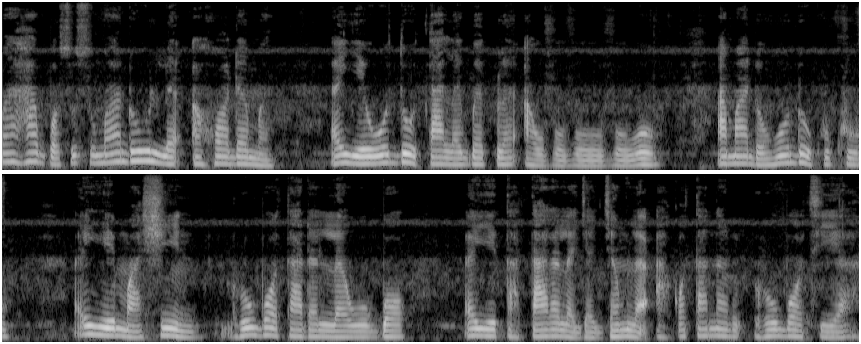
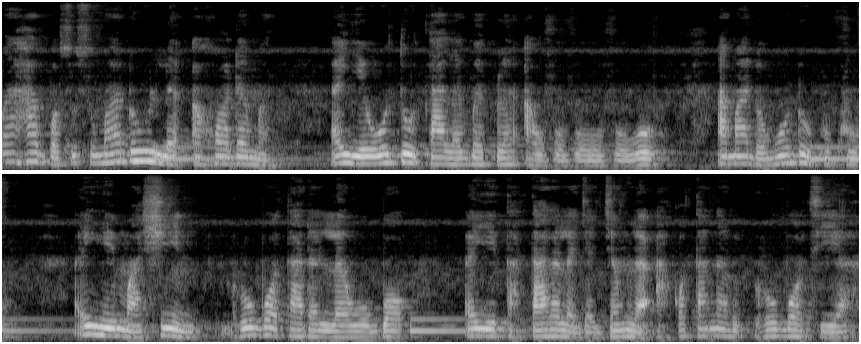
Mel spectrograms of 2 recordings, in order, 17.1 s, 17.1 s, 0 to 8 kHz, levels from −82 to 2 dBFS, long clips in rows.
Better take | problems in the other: first | background sound (Piano); 14 dB below the speech // room echo; dies away in 0.6 s

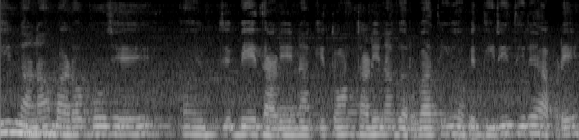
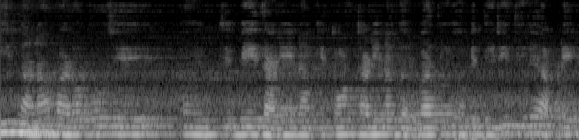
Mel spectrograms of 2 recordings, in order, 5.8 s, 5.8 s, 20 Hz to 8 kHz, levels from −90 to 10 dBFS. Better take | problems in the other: first | room echo; dies away in 2.1 s

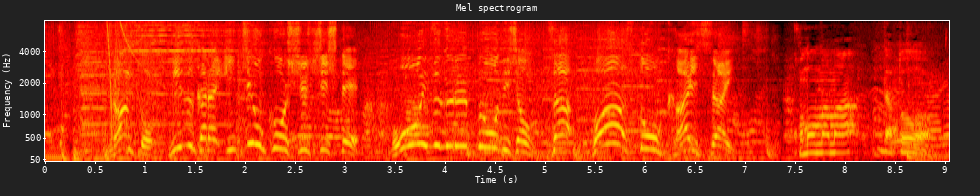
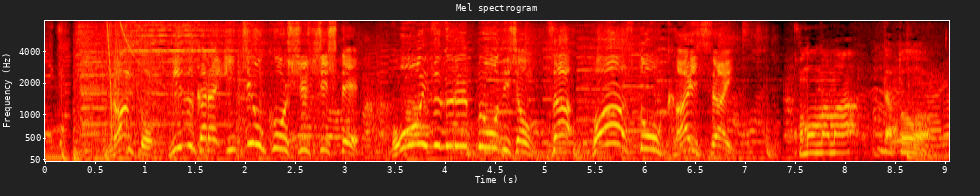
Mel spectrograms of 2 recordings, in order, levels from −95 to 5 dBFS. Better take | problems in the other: second | background sound (Mechanisms); 19 dB below the speech

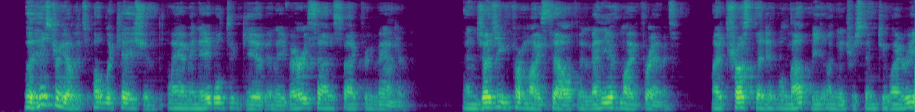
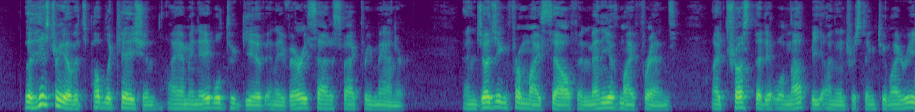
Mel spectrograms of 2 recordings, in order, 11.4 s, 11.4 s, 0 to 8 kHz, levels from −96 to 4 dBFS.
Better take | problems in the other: second | noise reduction (neural mask model DeepFilterNet 3)

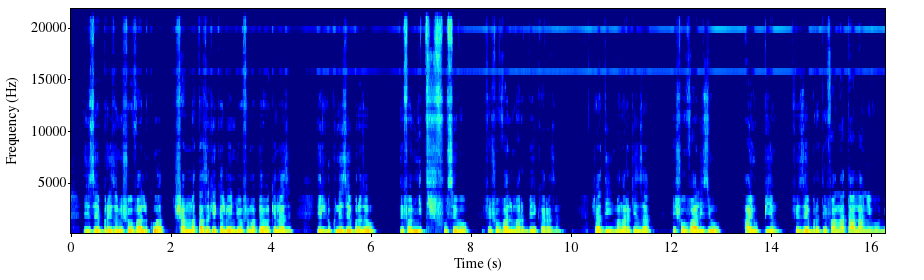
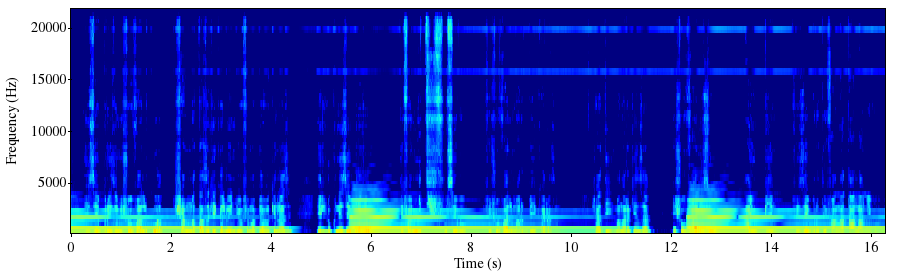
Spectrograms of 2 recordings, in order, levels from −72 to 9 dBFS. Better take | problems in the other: first | background sound (Wind instrument, woodwind instrument); 1 dB above the speech

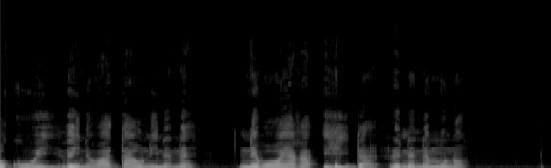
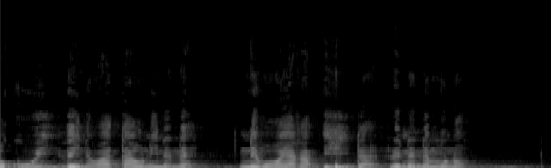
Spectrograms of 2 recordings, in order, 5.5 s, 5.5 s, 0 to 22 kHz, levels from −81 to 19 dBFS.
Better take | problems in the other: first | room echo; dies away in 1.2 s

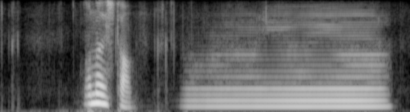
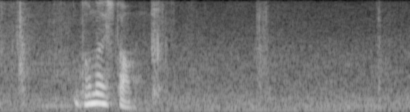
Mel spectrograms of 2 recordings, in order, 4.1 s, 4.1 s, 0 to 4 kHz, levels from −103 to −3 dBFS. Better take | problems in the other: second | noise reduction (neural separator model SepFormer WHAM!)

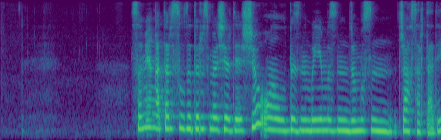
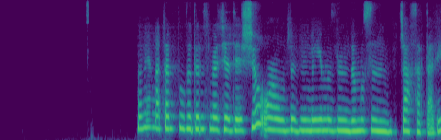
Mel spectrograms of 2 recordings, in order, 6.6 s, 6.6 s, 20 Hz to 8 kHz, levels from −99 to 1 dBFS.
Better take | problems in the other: first | noise reduction (neural mask model DeepFilterNet 3)

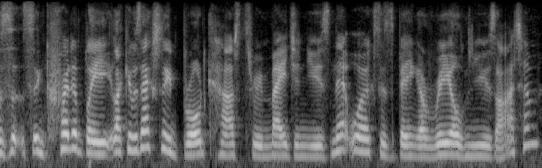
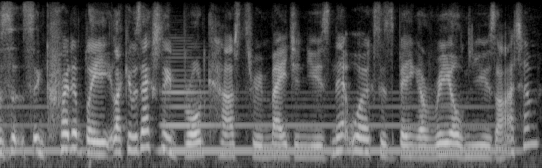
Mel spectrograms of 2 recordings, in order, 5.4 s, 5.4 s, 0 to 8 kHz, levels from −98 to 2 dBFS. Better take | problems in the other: first | background sound (Wind instrument, woodwind instrument); 10 dB below the speech

